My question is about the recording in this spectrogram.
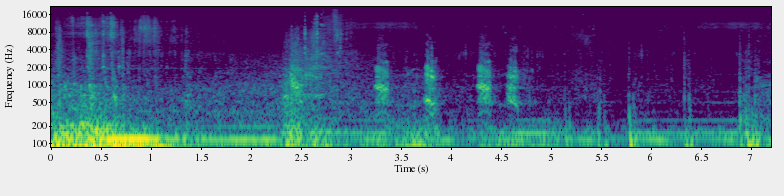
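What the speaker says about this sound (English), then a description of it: "I'm also getting eaten alive by dogs" Dogs attacking the player in the video game Dishonored 2, with snarling and barking bursts over a rumbling game ambience, plus a few short sharp hits and footstep-like thumps in the middle.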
